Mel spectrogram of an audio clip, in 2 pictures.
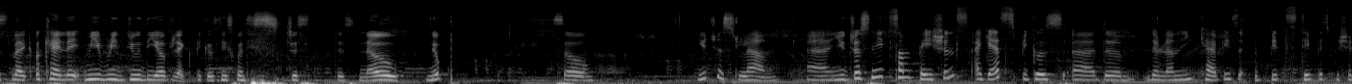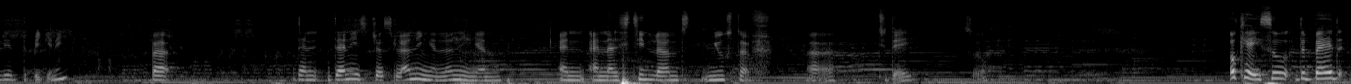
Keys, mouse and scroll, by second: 1.4-2.9 middle drag, 3.6 Tab, 4.9 click, 5.4-6.6 middle drag, 7.8-14.2 middle drag, 14.8-21.8 middle drag, 23.6-26.5 middle drag, 26.5 Tab.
